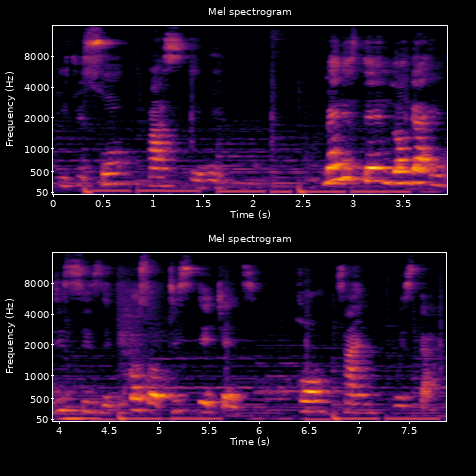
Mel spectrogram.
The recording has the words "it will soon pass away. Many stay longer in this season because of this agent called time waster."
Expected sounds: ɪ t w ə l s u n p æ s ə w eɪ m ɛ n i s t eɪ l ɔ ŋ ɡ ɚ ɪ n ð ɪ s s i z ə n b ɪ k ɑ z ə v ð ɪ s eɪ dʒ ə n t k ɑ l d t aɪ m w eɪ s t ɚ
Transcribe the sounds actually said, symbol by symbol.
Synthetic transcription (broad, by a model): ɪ t w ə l s u n p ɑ s ə w eɪ m ɛ n i s t eɪ l ɔ ŋ ɡ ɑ ɪ n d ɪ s s i z ə n b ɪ k ɑ s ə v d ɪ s eɪ dʒ ə n t k ɑ l t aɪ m w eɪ s t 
